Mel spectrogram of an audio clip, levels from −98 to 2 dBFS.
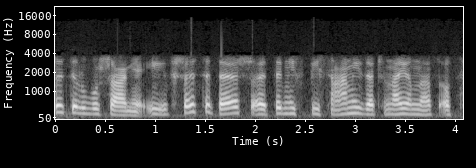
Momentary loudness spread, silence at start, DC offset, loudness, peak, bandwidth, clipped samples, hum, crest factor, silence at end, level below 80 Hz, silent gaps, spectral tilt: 7 LU; 0 s; under 0.1%; -17 LUFS; 0 dBFS; 4.3 kHz; under 0.1%; none; 16 dB; 0.1 s; -62 dBFS; none; -7.5 dB/octave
